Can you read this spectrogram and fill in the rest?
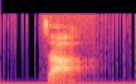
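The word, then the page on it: za: tone 4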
